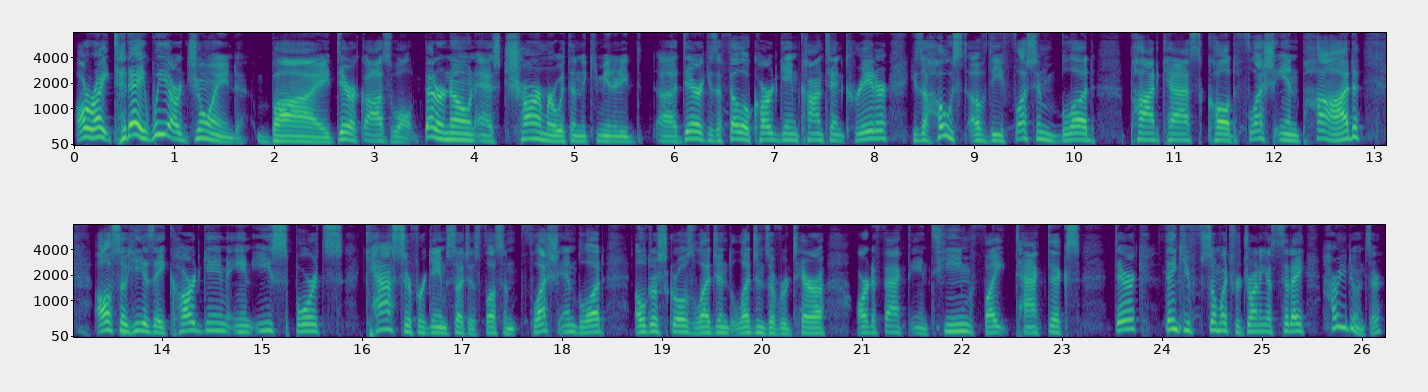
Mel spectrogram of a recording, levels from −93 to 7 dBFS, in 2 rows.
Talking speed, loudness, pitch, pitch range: 185 wpm, -24 LUFS, 165 Hz, 150-195 Hz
